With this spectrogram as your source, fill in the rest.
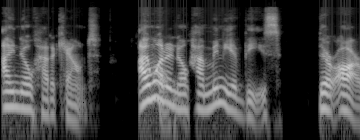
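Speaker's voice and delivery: mock condescending, snapping tone. Retelling how a woman snapped while the speaker counted out loud, mock-condescending snap. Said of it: "she snaps in a condescending voice".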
